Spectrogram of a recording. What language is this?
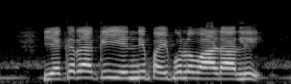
Telugu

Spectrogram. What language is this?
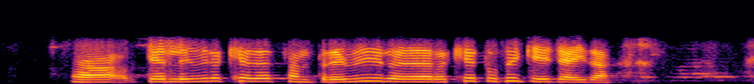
Dogri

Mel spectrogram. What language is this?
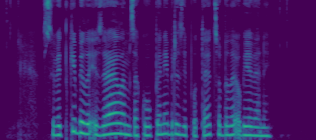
Czech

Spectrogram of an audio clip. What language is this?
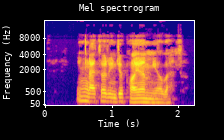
Persian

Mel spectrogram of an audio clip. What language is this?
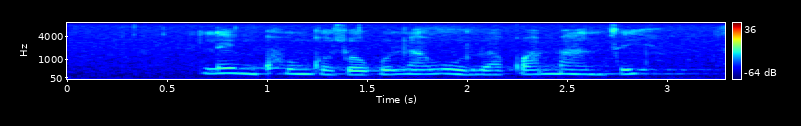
South Ndebele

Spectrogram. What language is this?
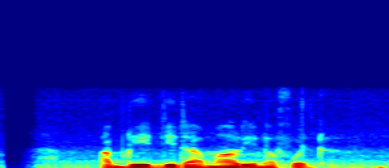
Sundanese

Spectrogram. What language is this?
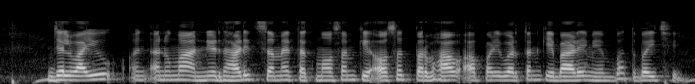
Magahi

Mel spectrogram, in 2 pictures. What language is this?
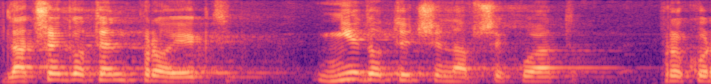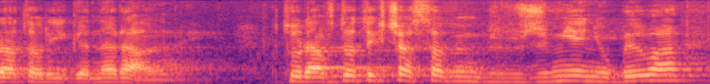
Polish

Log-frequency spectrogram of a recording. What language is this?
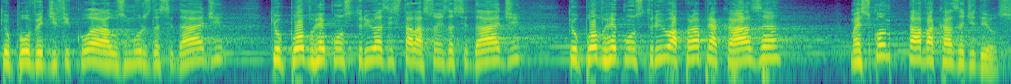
Portuguese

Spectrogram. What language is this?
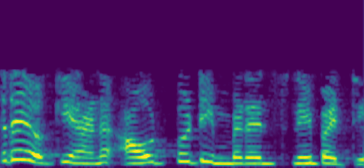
Malayalam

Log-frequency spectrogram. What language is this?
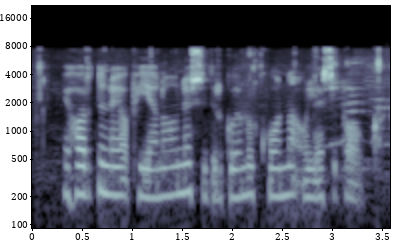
Icelandic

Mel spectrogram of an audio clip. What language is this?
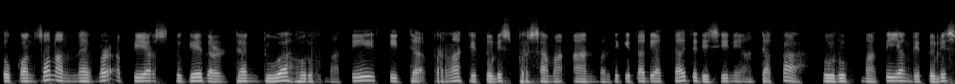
Indonesian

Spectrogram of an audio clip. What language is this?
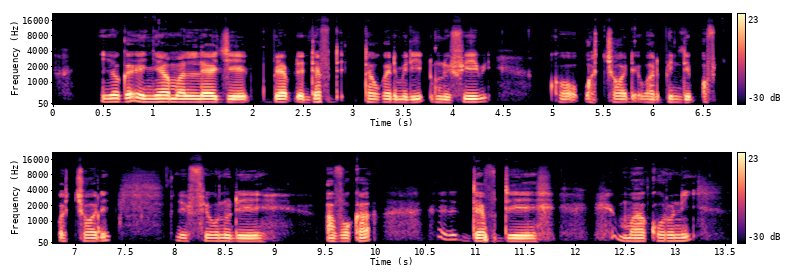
Fula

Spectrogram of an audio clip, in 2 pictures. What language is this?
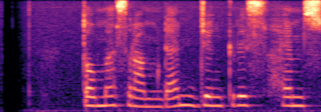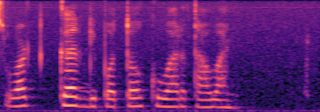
Sundanese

